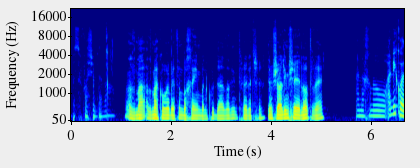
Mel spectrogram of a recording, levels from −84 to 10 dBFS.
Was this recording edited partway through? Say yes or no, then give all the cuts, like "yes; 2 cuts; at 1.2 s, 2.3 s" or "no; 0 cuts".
no; 0 cuts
